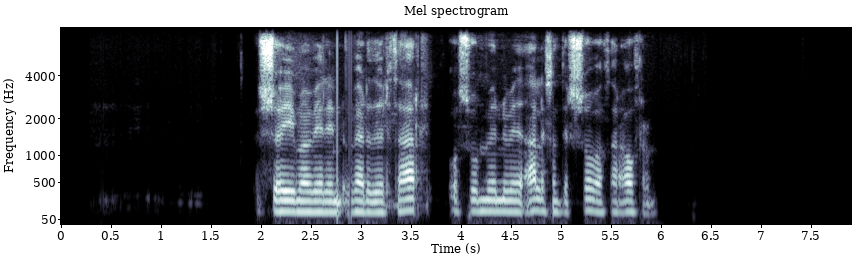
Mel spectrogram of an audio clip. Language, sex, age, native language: Icelandic, male, 20-29, Icelandic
